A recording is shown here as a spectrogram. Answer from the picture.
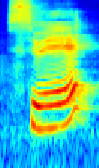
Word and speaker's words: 学: Xuế, Xuế. À, các bạn thấy không? Rõ ràng là nó không có dấu hai chấm bên trên, nhưng tôi vẫn phải đọc là yê, đúng không?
